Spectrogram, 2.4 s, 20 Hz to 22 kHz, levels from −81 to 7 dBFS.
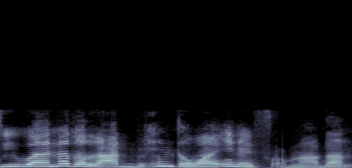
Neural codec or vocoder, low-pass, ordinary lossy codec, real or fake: codec, 16 kHz, 1 kbps, FreqCodec, larger model; none; none; fake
